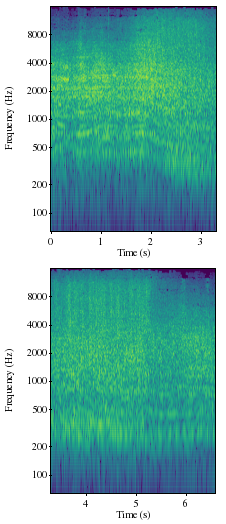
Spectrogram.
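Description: Race cars roar loudly past on a track.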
